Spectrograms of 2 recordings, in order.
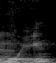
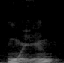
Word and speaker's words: Nguyen: Is it Nguyen or Nguyen? – It's Nguyen. It's pronounced Nguyen. Okay. But I remember like classmates in school, teachers always say Nguyen.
